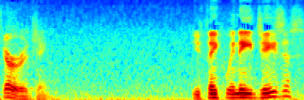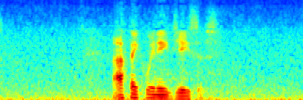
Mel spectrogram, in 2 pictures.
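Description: A man speaks in short phrases through a microphone in a large echoing hall.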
